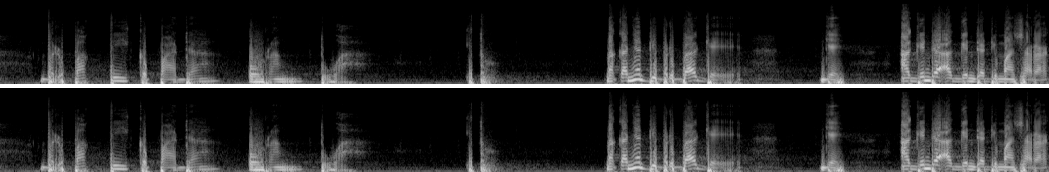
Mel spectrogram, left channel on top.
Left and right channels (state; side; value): identical; both; correlation 1.00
